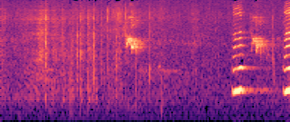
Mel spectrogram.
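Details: A pair of zoo gibbons give their morning chorus, breaking into loud, pure hooting notes after a stretch of quiet clicks and murmuring human voices.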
